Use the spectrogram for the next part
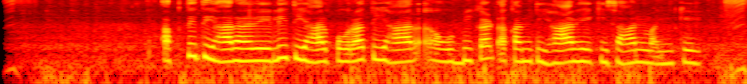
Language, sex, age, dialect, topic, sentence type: Chhattisgarhi, female, 18-24, Central, agriculture, statement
